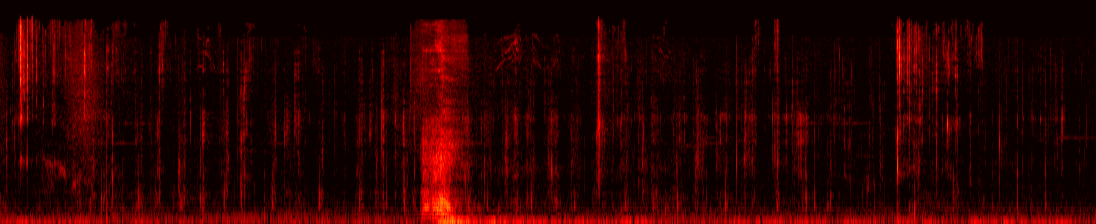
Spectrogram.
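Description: Close-miked chewing of crispy fried chicken: soft crunches, wet mouth clicks and smacks. About five seconds in comes a short hum that falls in pitch.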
